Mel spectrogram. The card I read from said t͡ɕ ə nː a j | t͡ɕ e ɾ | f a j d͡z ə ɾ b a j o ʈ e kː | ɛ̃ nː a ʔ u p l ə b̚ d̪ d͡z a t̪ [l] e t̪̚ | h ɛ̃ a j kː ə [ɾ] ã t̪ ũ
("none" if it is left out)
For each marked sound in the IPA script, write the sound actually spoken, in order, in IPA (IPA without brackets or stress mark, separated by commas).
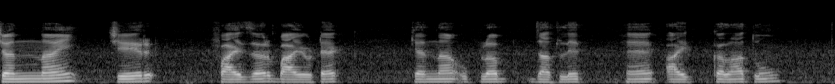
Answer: l, l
